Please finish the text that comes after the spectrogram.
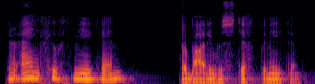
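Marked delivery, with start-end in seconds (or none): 0.1-1.3 much higher woman's voice, questioning. Acted. Woman rider asking her lover if he's angry, questioning. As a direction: ask it warily in a high register. She questions his anger.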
